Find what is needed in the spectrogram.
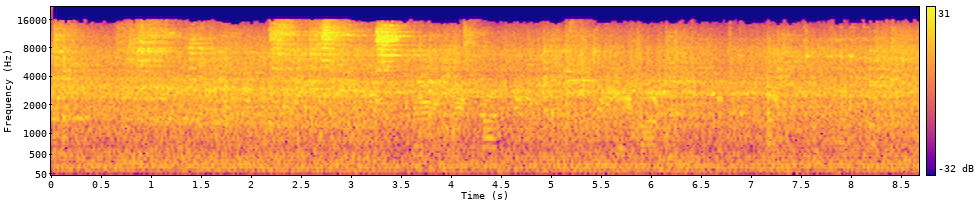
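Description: Double-stack intermodal freight cars rolling past close by: a loud, steady noise of steel wheels running on the rails.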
